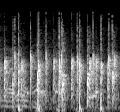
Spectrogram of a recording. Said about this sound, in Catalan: un fort aplaudiment per la seva primera secció.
